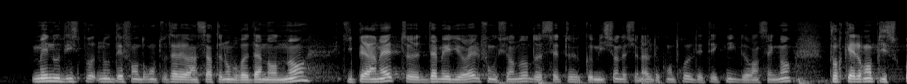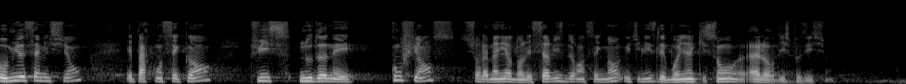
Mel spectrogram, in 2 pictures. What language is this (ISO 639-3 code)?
fra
